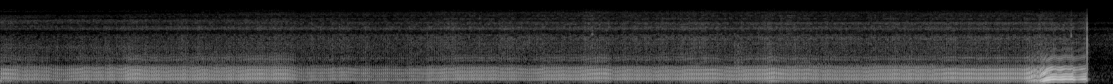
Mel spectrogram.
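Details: EWM Tetrix XQ 230 Puls AC/DC Expert 3.0 TIG welder, pulsed: soft even buzzing arc pulsing about four times a second, quiet and steady until cut off; welder notes occasional small arc clicks of unknown cause. Normal pulsed TIG.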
